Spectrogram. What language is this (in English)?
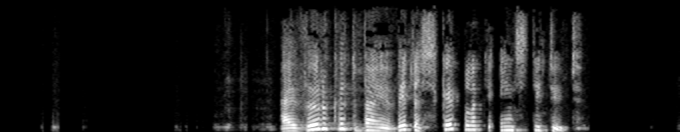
Western Frisian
